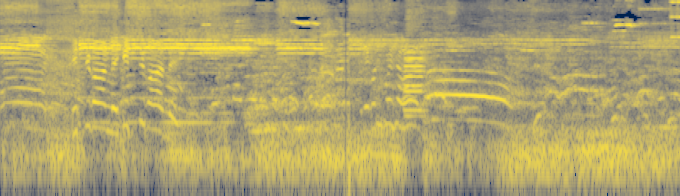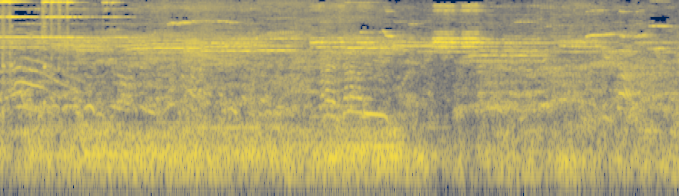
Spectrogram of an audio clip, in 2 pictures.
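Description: Motorcycle engines rumble and idle close by.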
